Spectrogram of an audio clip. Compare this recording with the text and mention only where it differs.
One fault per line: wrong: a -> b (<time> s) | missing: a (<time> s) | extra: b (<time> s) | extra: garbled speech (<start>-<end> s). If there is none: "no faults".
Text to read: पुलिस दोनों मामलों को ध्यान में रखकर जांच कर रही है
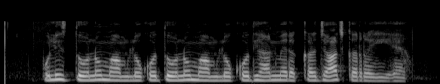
extra: दोनों मामलों को (1.6 s)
